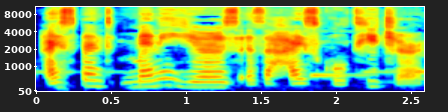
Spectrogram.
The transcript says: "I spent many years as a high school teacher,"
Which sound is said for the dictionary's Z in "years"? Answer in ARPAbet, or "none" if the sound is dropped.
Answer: Z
